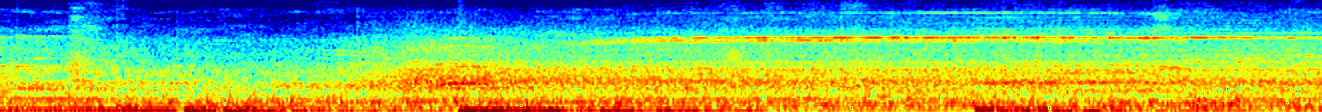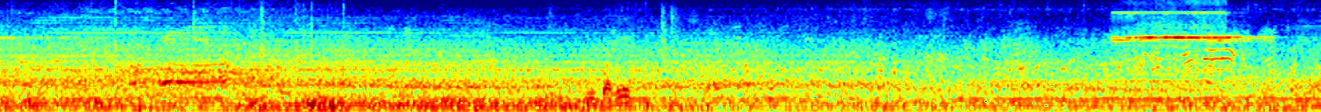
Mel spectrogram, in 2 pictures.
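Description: Outdoors, a crowd of young men shout and call out across a field.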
